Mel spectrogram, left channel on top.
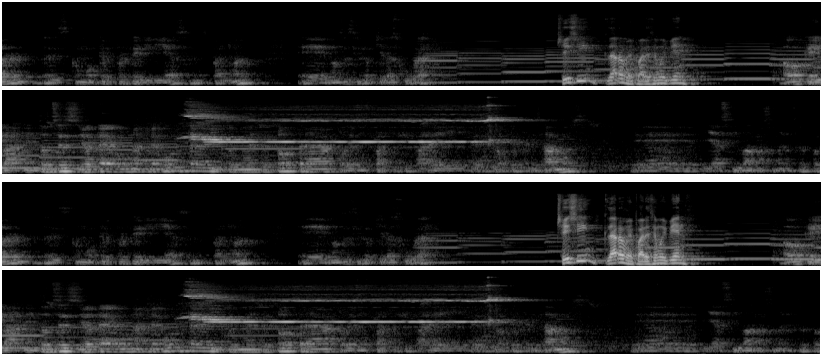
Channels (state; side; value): normal; both; correlation 0.59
